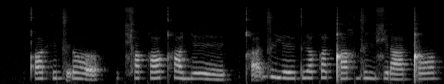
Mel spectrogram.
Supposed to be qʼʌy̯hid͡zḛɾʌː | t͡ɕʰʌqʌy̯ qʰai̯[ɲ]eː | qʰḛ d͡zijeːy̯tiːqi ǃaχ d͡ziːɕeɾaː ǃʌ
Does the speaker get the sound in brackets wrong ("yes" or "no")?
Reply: no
